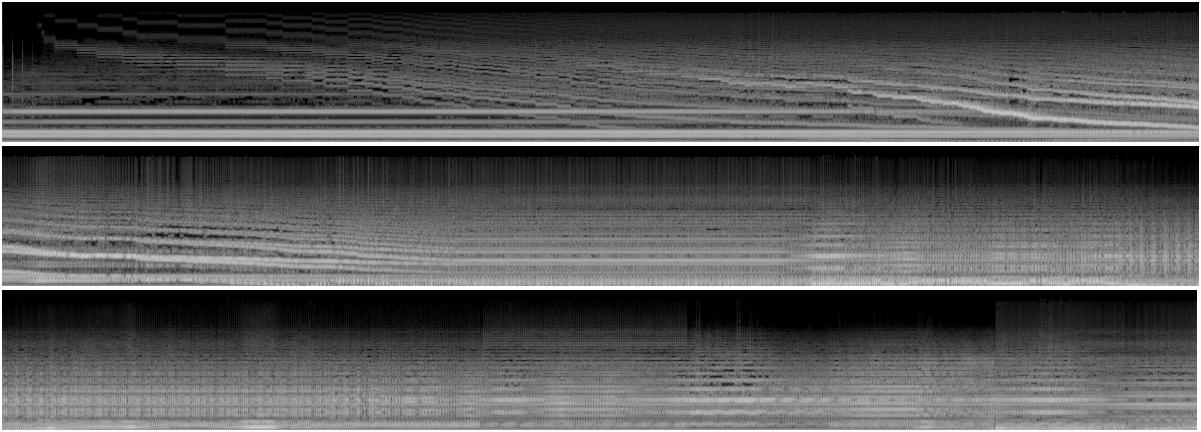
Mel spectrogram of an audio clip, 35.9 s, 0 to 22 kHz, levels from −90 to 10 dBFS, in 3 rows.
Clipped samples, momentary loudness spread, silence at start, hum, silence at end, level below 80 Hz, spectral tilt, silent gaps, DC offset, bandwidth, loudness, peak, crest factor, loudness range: under 0.1%; 6 LU; 0 s; none; 0 s; -30 dBFS; -7.5 dB/octave; none; 1%; 15 kHz; -19 LUFS; -4 dBFS; 16 dB; 6 LU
